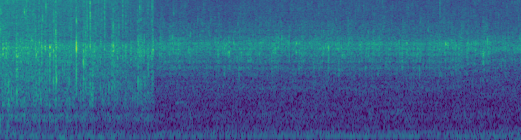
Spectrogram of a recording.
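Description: Battered walleye fillets frying in hot oil in a pan, a crackling sizzle with many small pops. About a second and a half in it drops suddenly to a quieter, steady sizzle.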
